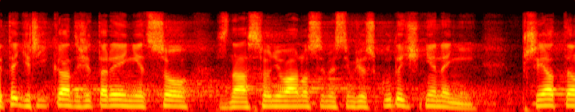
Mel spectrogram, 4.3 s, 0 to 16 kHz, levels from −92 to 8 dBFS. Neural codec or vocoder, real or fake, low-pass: none; real; 10.8 kHz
